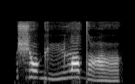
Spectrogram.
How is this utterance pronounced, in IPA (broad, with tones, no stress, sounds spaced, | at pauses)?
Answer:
ʃ ɔ˦ ɡ yː˨˦ l ɤ˦ dˤ ʌː˨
